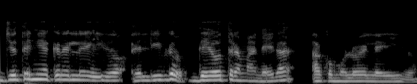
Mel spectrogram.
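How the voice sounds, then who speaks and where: With lively intonation, a woman speaks at a medium pitch in a dark, mellow tone, the sound dry and close with no echo. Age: 80s+. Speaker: book club member. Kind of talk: casual chat.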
